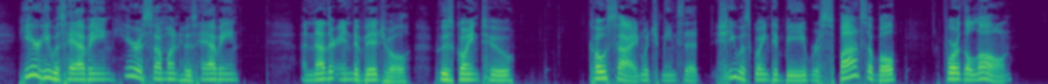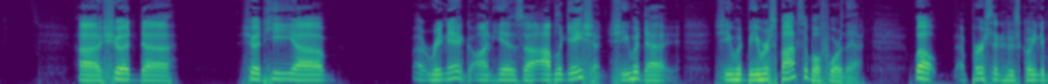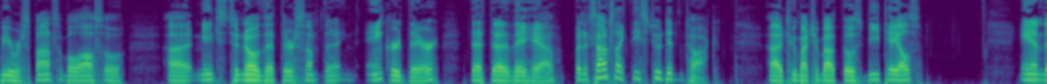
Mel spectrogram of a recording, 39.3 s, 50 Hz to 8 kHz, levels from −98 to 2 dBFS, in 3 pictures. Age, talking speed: 60-79, 130 wpm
